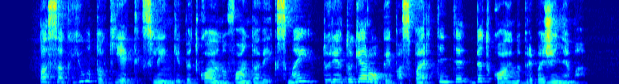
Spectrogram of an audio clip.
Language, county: Lithuanian, Šiauliai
